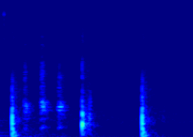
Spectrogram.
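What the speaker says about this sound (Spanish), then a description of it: "No dije yo que había una gallina, tío." A chicken clucks quietly: three short, sharp clucks spaced about half a second apart, with softer, throaty murmurs between them, heard alone with no talking.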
